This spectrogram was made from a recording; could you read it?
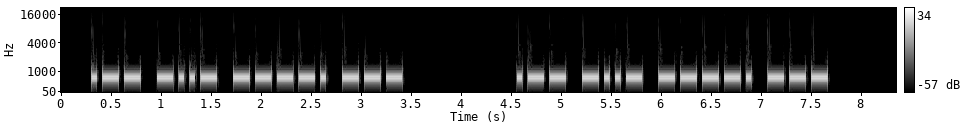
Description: Morse code, heard as a keyed tone, about 22 wpm, 700 Hz. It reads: WX9O WX9O
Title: USA Call Signs - 4 Characters - Repeated 2x - 22wpm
